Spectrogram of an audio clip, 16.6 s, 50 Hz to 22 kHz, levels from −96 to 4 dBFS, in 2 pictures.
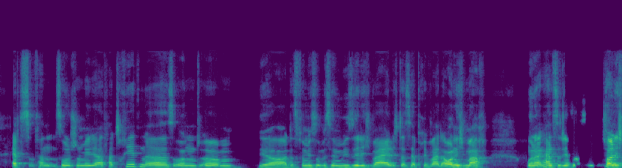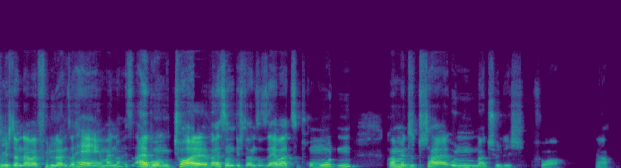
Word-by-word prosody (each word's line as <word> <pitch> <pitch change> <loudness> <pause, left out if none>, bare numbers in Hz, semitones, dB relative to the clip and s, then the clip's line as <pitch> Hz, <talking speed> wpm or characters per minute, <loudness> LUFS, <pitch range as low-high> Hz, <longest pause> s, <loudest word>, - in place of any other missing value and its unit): Apps 235 0 -4
von 200 -2 -10
Social 210 -1 -5
Media 210 -1 -2
vertreten 260 +7 -7
ist. 245 0 -1
Und, 210 -1 -5
ähm, 205 -1 -4 0.2
ja, 170 -1 -2
das 170 0 -13
finde 215 +1 -4
ich - - -11
so 235 - -2
'n - - -6
bisschen 220 -2 -5
mühselig, 220 -2 0
weil 195 0 +1
ich 200 - -14
das 195 +1 -8
ja - - -4
privat 180 -3 -5
auch 180 +4 +4
nicht 230 -1 +2
mache. 205 -1 -1 0.5
Und 220 - -1
dann 200 -1 +1
kannst 225 0 +1
du - - -2
dir 210 -1 -1
vorstellen, 425 +5 -8
wie 455 - -14
toll 240 0 +9
ich 235 - +1
mich 235 0 +2
dann 215 -1 +1
dabei 210 0 +2
fühle, 230 +1 -2
dann 205 -2 +1
so: 190 - -1
„Hey, 235 -8 +2
mein 210 +3 -4
neues 270 -1 -10
Album, 220 -7 +5
toll“, 215 -8 +8
weißt 245 +4 0
du? 230 - +2
Und 210 0 -1
dich 225 +1 -7
dann 205 0 -4
so 200 - -10
selber 220 +2 +1
zu 220 0 -16
promoten, 250 +8 -4 0.4
kommt 225 +2 +1
mir 240 -1 +1
total 225 -4 -1
unnatürlich 155 -8 -7
vor, - - -14 0.4
ja. - - -17
215 Hz, 215 wpm, -21 LUFS, 200-235 Hz, 0.5 s, toll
